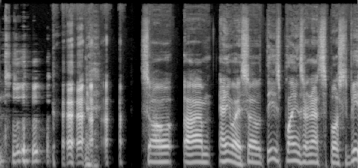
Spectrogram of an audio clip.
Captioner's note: laughter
